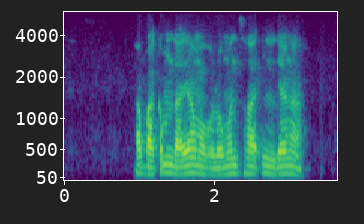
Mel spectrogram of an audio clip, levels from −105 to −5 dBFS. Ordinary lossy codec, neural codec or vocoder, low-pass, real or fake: Opus, 32 kbps; none; 5.4 kHz; real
